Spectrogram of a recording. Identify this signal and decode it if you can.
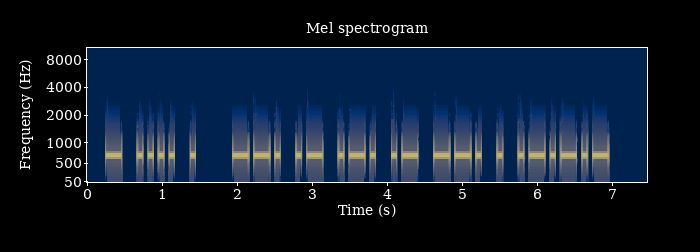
Morse code, heard as a keyed tone, about 17 wpm, 700 Hz. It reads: THE GARAGE.
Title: Sentences from Top 1600 Words 17wpm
